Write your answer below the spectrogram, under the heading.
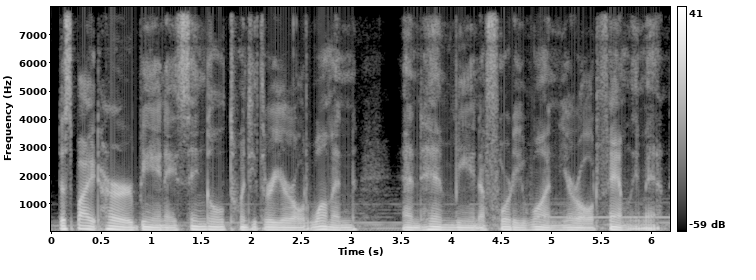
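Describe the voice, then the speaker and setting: A man's voice: low voice, warm tone. A man reading a scripted story as an audiobook narrator.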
